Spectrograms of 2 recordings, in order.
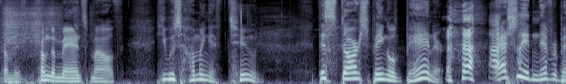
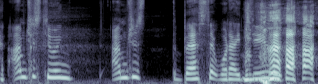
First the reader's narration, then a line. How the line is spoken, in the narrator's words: giggled Ashley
